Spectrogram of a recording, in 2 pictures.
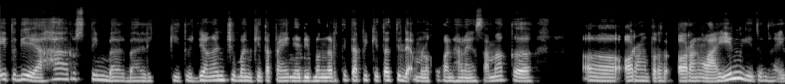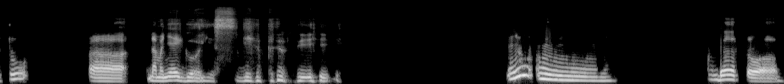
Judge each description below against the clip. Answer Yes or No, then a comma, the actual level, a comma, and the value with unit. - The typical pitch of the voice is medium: Yes, medium, 170 Hz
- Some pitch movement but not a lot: Yes, average, 3.7 semitones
